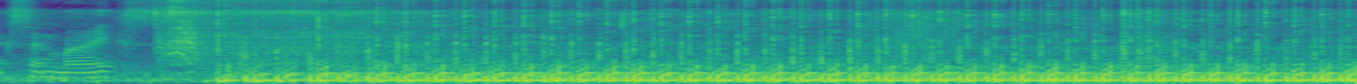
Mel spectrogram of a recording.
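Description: A motorcycle engine starts and idles with a loud, rapid rumble.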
